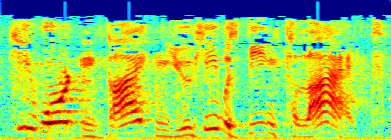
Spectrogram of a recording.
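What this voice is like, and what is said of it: Imitated Mississippi accent. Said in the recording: “Excuse the accent”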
